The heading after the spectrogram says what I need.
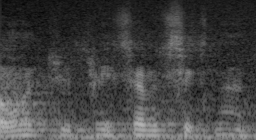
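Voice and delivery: low muttered string of digits; muttering numbers. Retold or imitated. Recalling a number while driving, muttered low. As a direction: mumble the number under your breath. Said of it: "you mutter".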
